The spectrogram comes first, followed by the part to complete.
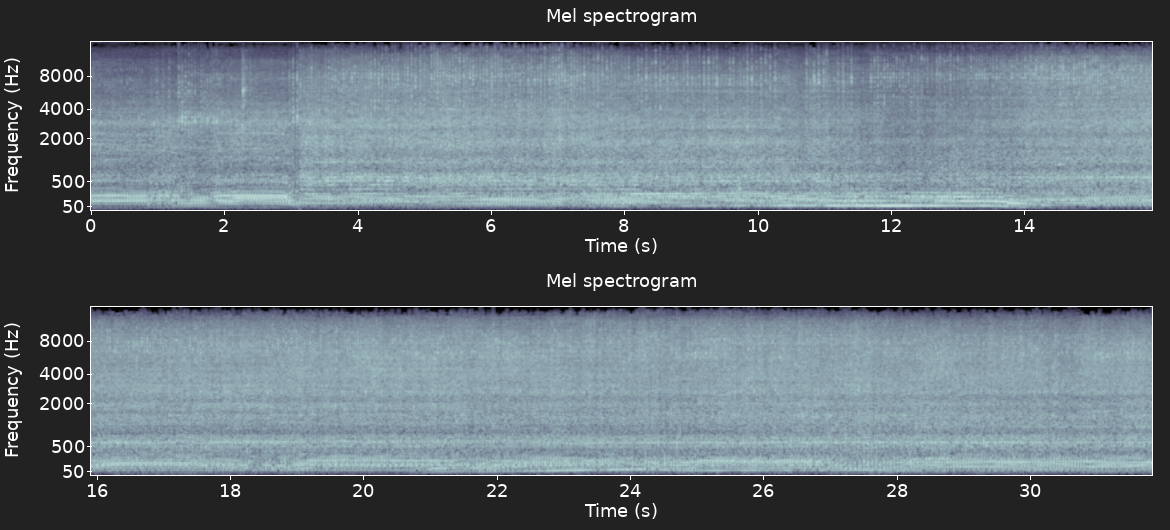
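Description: Walk-behind rotary lawn mower's small petrol engine running steadily while cutting grass, its pitch shifting a little a few times as it works.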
